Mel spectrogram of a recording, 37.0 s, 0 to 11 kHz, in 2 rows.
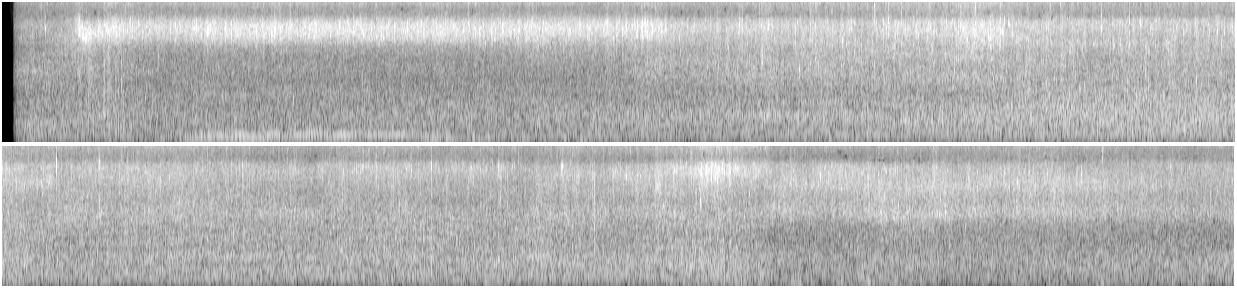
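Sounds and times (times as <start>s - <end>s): water churning and bubbling: 0.2s - 36.9s
low rumble: 2.2s - 7.3s.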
